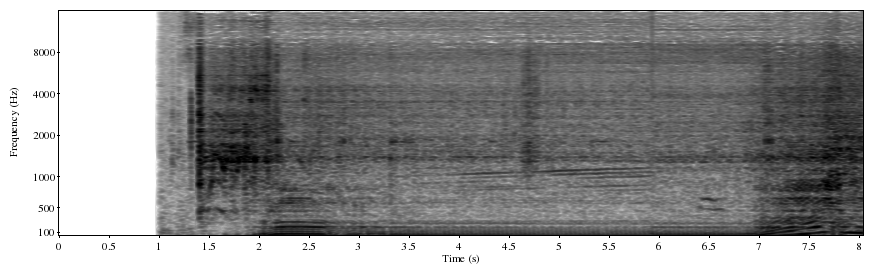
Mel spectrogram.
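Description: A car engine starts up and idles with a deep exhaust rumble, heard up close.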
